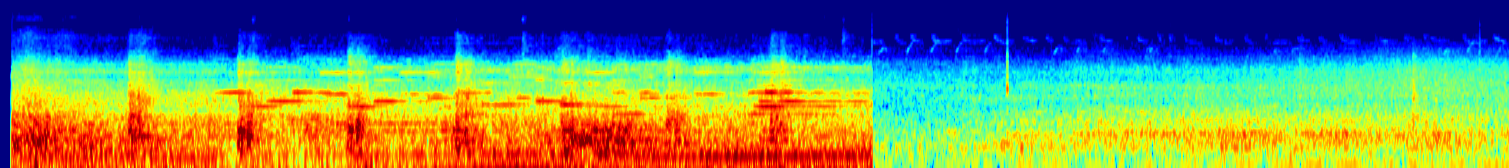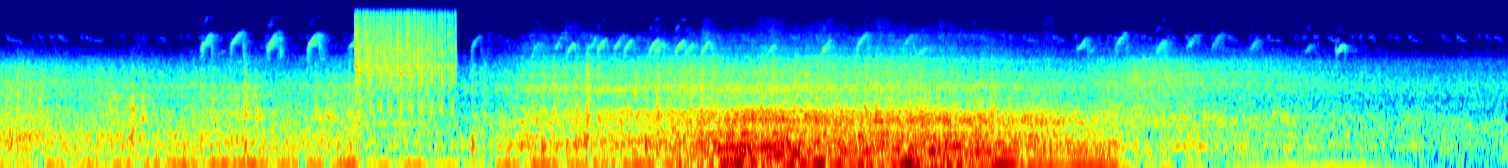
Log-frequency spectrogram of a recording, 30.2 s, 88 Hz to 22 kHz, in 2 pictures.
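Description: For about nine seconds a JR Shikoku onboard chime plays its short melody over the loud running rumble of a train. It cuts off suddenly, and a distant diesel railcar runs along the coastal line with birds chirping. A brief hiss comes about 19 s in, and the engine and wheel noise grow louder from about 22 to 26 s as the train passes, then fade.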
